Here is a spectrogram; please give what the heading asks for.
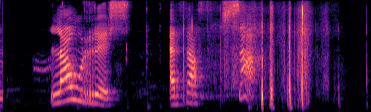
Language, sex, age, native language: Icelandic, female, 10, Icelandic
